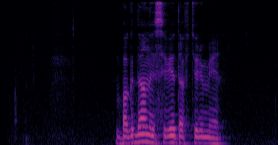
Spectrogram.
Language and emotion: Russian, neutral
